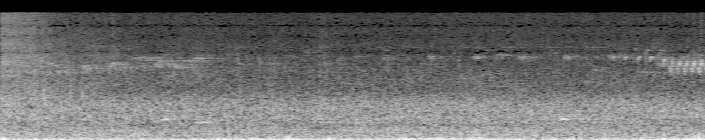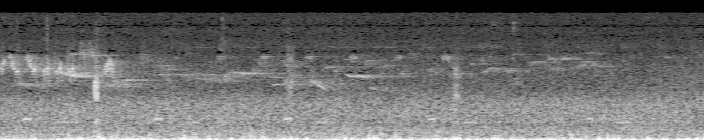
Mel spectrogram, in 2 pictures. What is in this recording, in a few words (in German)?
Kuckuck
